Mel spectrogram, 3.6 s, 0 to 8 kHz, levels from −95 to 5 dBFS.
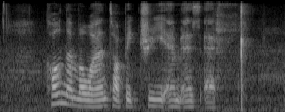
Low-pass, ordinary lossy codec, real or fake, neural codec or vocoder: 7.2 kHz; none; real; none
